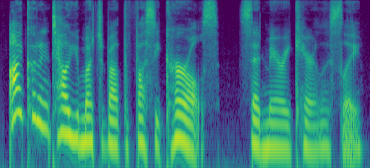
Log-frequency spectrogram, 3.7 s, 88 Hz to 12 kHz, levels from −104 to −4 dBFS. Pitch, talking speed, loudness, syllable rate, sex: 200 Hz, 195 wpm, -22 LUFS, 5.5 syllables/s, female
